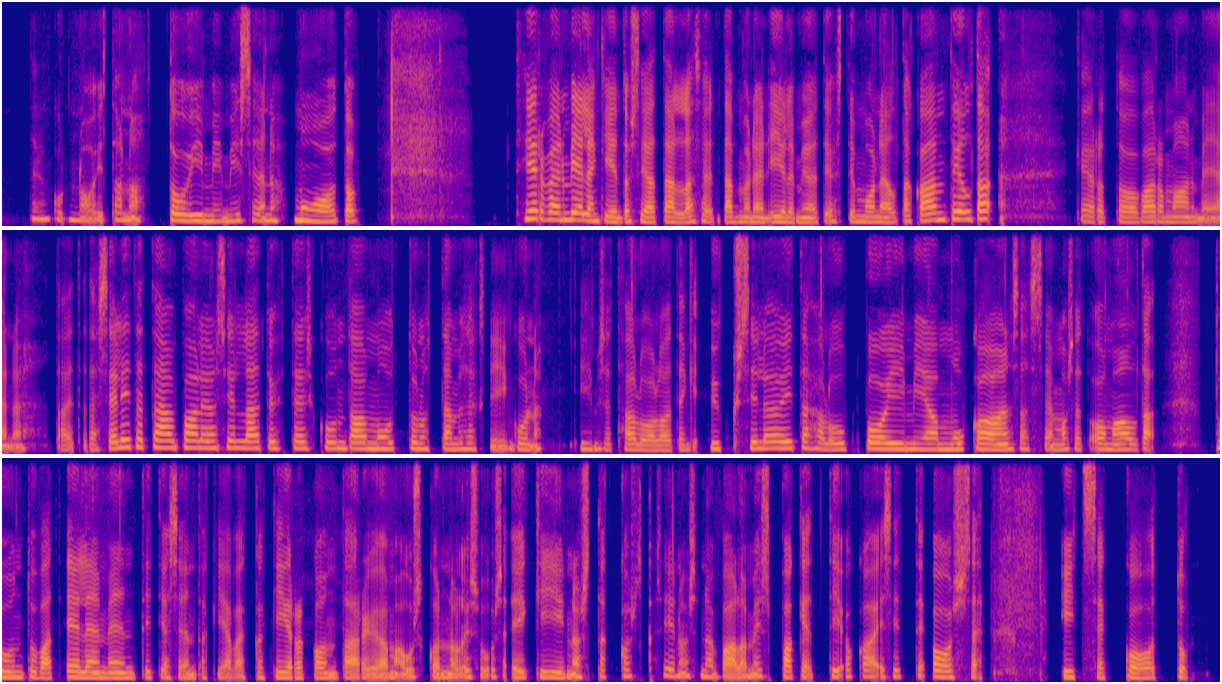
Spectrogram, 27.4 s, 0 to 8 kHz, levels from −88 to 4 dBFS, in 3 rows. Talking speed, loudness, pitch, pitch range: 135 wpm, -23 LUFS, 205 Hz, 185-230 Hz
